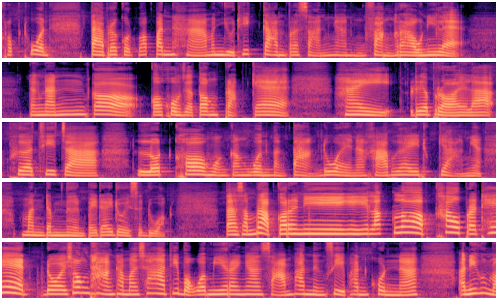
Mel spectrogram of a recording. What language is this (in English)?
Thai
